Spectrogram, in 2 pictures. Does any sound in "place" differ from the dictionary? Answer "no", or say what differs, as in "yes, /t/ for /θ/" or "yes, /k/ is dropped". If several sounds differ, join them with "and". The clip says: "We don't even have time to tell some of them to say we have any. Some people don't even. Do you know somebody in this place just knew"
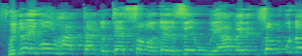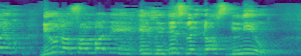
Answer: yes, /s/ is dropped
